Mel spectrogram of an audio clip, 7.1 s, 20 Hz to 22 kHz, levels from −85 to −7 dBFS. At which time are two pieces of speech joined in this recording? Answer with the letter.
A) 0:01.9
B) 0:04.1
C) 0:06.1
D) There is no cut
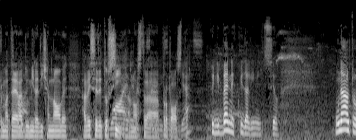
B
